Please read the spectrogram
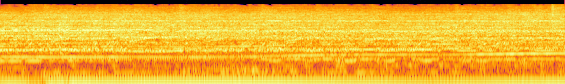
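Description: Live rock band holding a sustained drone: a few held amplifier-feedback tones that slide slowly in pitch over a loud, steady low bass rumble, with no beat or chords.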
